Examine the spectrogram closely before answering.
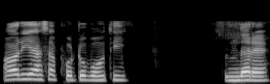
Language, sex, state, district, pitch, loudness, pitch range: Hindi, male, Bihar, Jahanabad, 205 Hz, -18 LUFS, 190-225 Hz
